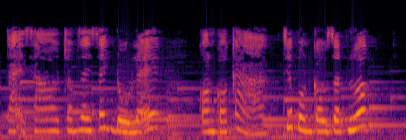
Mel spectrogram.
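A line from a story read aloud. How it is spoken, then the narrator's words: Trembling voice. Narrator (Vietnamese): giọng nói run run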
